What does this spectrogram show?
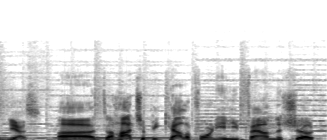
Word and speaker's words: Tehachapi: Thanks for the pronouncer. Yes. Tehachapi, California.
